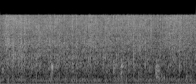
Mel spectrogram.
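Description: Fried rice sizzles steadily in hot oil, a loud, dense crackling hiss that holds constant throughout, with a few brief scraping stirs and no voices.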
